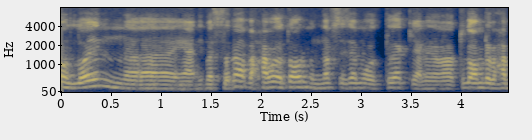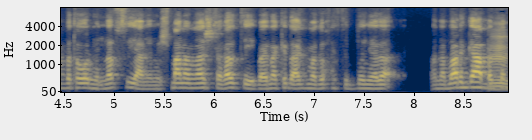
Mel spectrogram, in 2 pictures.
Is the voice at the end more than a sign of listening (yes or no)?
no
